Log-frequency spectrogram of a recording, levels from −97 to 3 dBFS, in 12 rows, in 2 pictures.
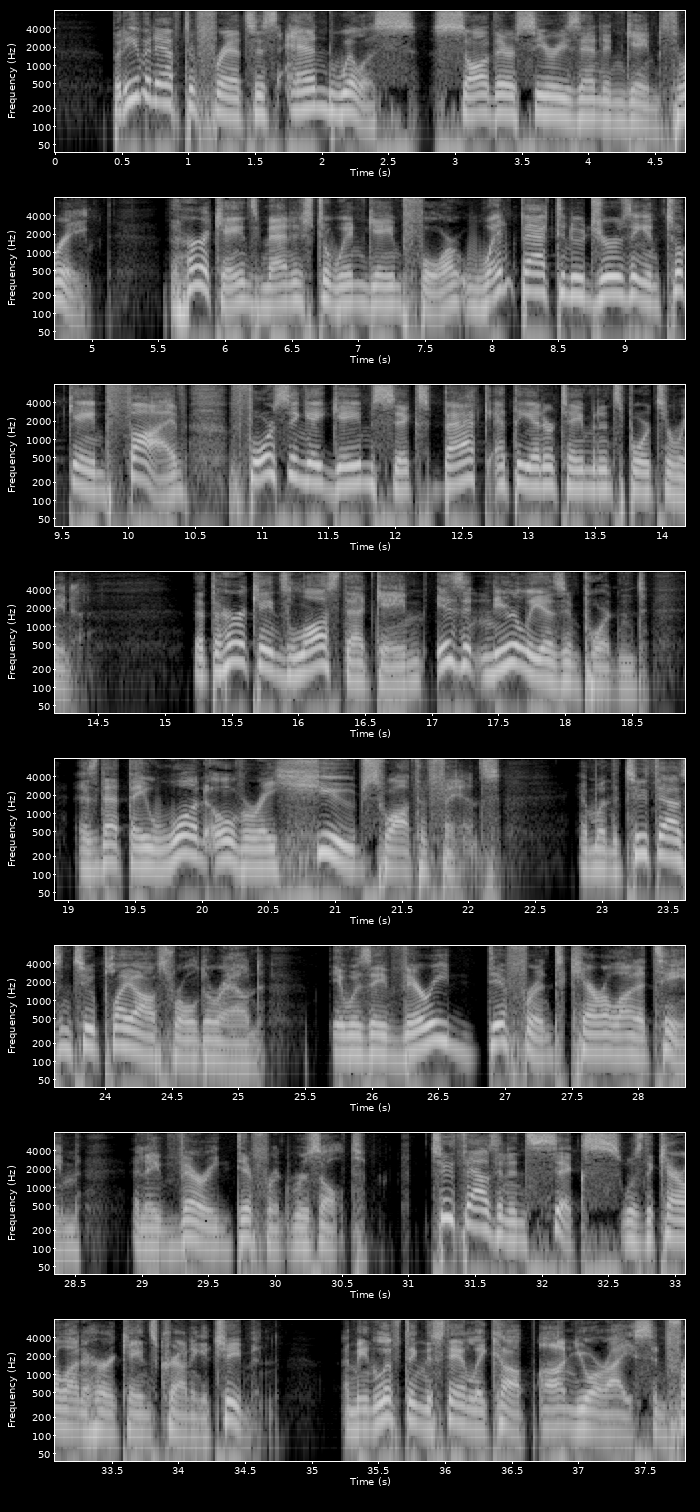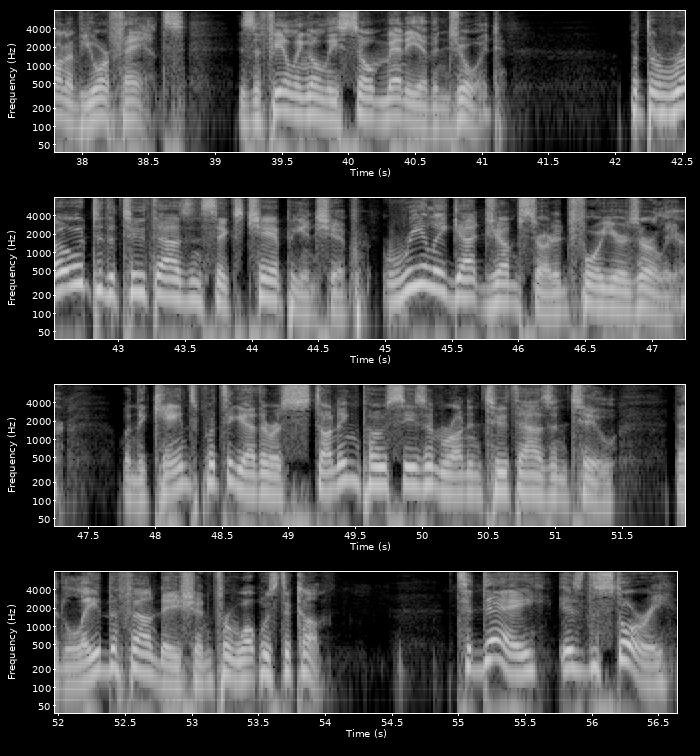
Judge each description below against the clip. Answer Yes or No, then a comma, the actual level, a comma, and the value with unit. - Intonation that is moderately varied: No, wide, 6.4 semitones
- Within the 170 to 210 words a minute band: No, average, 155 wpm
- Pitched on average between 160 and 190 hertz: No, medium, 145 Hz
